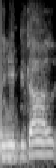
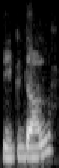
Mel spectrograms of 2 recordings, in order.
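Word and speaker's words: יִגְדַּל: So Yigdal is an odd one because it's got a patach in the second syllable of that. Yigdal. It's like Yishkav. Normally we would expect a cholam, but there isn't. It's Yigdal and Yilmad and Yishkav. Like, there are certain verbs that take patach in that in the last syllable.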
